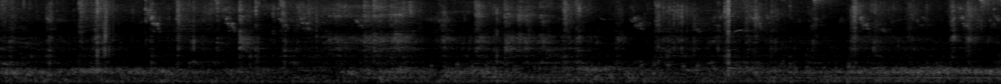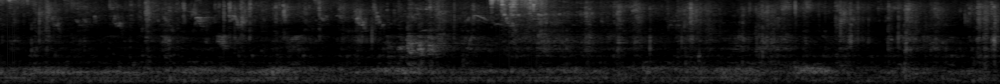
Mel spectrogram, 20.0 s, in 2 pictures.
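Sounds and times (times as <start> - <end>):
birds chirping: 1.4 - 17.3
steady low rumble: 7.8 - 19.8.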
